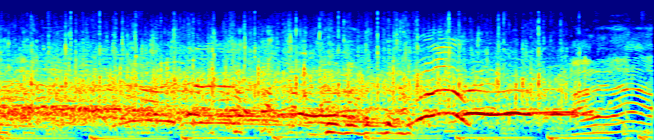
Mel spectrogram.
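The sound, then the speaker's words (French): A studio audience cheers and applauds in a dense, steady wash of clapping and raised voices that stays loud throughout, with voices talking over it. “Ah, le public est nombreux, il va falloir le réveiller.”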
